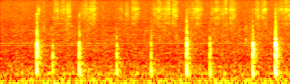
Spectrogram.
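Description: Chalk or marker strokes on a board during a linear algebra lecture, a series of about eight short, sharp taps and scratches at uneven intervals, fairly close, with no talking over them.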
